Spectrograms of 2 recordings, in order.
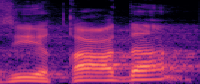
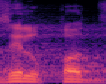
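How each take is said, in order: First: It is said the longer Arabic way. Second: It is said the short Bengali way. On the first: "আরবে তুলে জিলকাদা" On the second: "এমনি বাংলা জিলকদ"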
